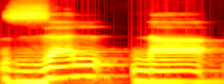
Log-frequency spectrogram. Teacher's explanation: یہ زا جو ہے زور سے ادا کرنا ہے، سیٹی کے ساتھ اس کو ادا کرنا ہے۔ نون پہ جو مد ہے یہ مد جائز ہے، ٹھیک ہے۔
